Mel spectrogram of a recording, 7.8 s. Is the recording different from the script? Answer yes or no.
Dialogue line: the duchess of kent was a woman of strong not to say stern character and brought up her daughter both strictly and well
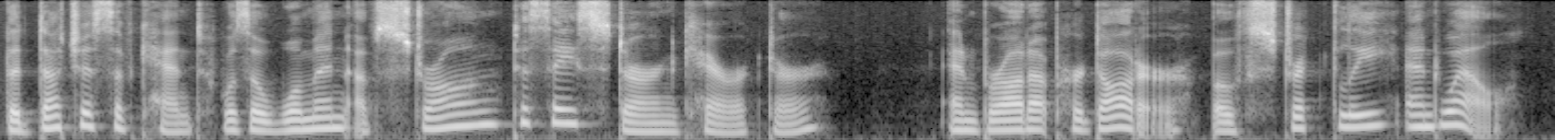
yes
